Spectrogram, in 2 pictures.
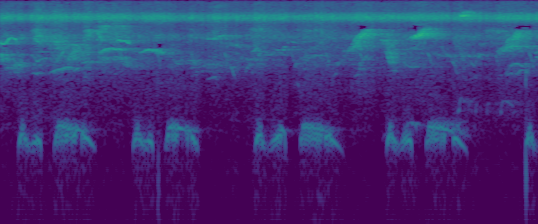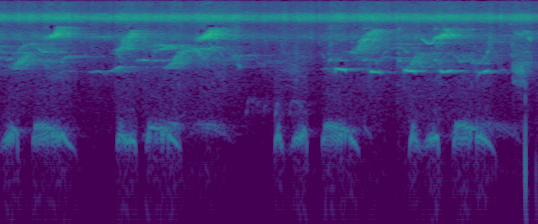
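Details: Spotted dove, used for luring, giving low hollow coos in quick two- and three-note phrases, repeated almost without pause. Thin high chirps from other small birds and a steady high insect-like whine sit behind.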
